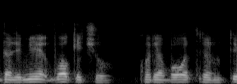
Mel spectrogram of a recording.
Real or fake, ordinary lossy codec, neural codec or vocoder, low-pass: fake; MP3, 96 kbps; codec, 16 kHz, 2 kbps, FreqCodec, smaller model; 7.2 kHz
